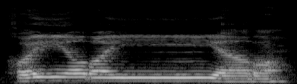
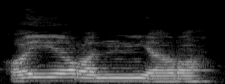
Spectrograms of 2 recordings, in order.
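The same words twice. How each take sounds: First: The n merges into y with a long nasal hum. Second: The n is said clearly before y, without merging. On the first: The speaker calls it right. "harus disertai dengan gunnah dan ditahan selama dua harakat" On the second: The speaker calls it wrong. "ini lebih salah lagi ... disebut dengan idhar"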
